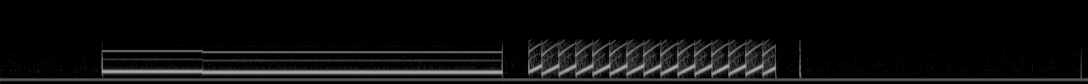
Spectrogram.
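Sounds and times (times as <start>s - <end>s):
siren: 1.1s - 7.9s.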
